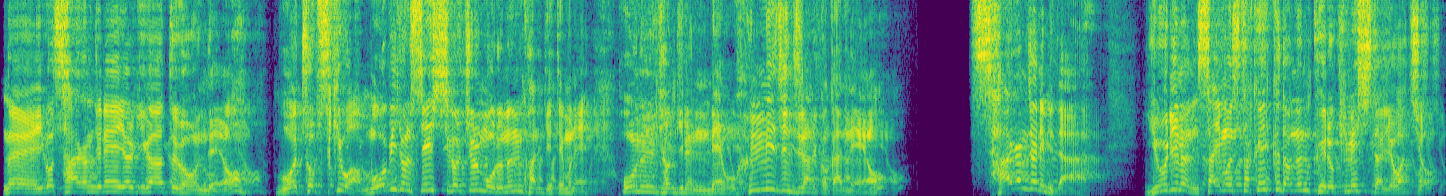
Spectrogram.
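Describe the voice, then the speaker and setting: High-pitched, animated male race announcer. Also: moderate pace, heavily acted. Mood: excited, hyped. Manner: dramatic, showy announcer delivery. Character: excitable, showy male snowboard race announcer. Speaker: sports announcer in a snowboarding video game. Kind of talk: excited sports commentary, scripted. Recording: roomy echo, slightly distant mic.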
